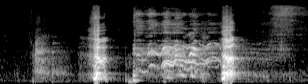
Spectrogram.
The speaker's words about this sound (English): Why do I have the hiccup?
